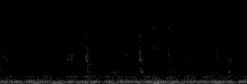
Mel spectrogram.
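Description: Felt-tip marker writing on a paper worksheet: a quick run of short, faint strokes as numbers and letters are written.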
